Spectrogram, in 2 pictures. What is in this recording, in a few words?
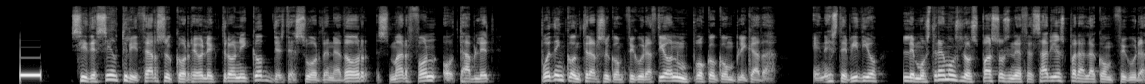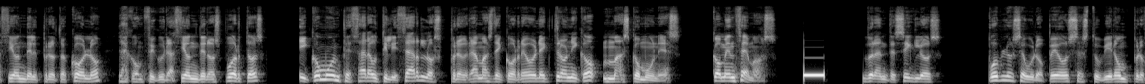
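Spanish European General; GoLocalise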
